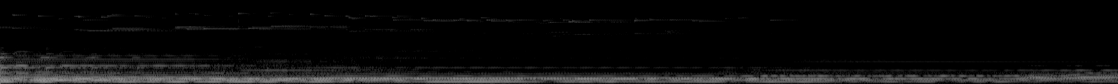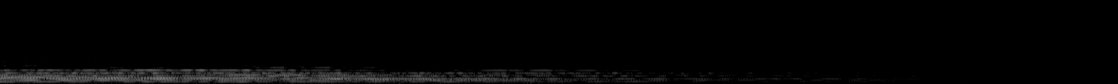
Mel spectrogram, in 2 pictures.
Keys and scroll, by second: 4.0 ctrl+-, 6.3 ctrl+t, 6.8 ctrl+d, 7.1 ctrl+t, 8.4 space, 10.7 Delete, 12.0 ctrl+-, 19.4 ctrl+-, 19.5 ctrl+=, 21.8 ctrl+=.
